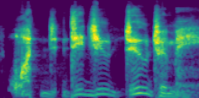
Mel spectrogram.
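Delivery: injured-sounding, strained voice. Narrating Chrysalis asking once again after failing to transform, strained and injured voice. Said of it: "in a strained and injured voice".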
